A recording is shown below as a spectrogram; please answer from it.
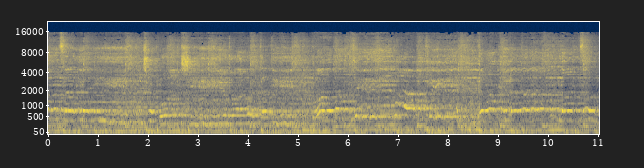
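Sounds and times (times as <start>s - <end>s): amplified band: 0.0s - 11.0s
woman singing into a microphone: 0.0s - 11.0s.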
